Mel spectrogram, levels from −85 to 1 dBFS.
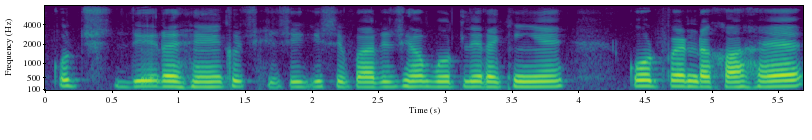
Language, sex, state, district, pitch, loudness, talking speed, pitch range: Hindi, female, Uttar Pradesh, Jyotiba Phule Nagar, 185 Hz, -16 LUFS, 170 wpm, 180-195 Hz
